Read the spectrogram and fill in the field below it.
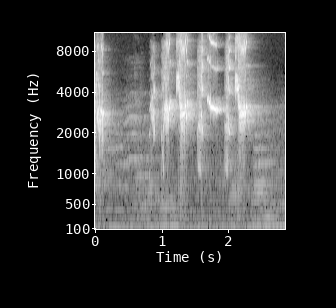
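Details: Black-winged starling, locally jalak kebo or jalak sungu, white-eyed, in full active song meant to prompt other birds to sing: loud, harsh, squawking bursts with short whistled notes, about six bursts in quick succession.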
